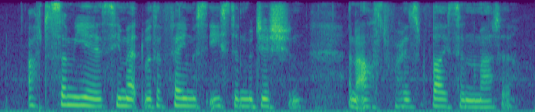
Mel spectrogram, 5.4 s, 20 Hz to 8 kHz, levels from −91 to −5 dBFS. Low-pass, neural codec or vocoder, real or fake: 7.2 kHz; none; real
